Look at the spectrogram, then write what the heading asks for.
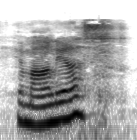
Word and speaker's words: Himalayas: Like ashwagandha and Himalayas, it's Himalayas.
